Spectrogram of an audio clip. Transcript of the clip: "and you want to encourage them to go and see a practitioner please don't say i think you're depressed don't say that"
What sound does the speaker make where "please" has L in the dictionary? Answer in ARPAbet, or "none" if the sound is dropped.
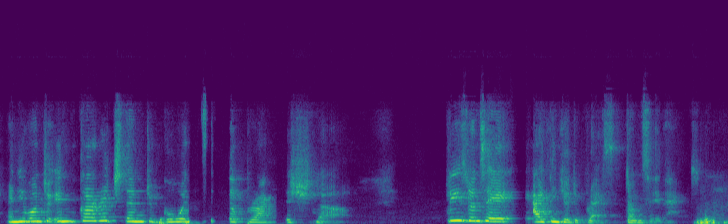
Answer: L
